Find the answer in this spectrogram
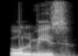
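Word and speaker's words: Ptolemy's: जो यह टोलमीज P silent है।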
